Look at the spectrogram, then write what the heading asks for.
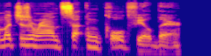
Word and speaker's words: Coldfield: a quick moment to say hello to Sutton Cod field in the UK they are the number one place listening to our podcast Oldfield did I say Cod field well I meant cold field listen I mispronounced all those UK places that's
